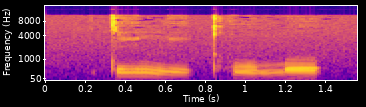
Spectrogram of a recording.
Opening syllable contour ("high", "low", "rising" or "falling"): high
